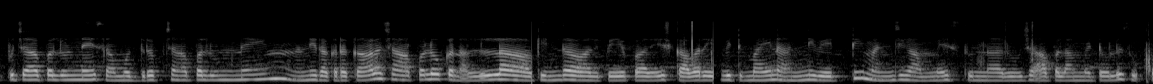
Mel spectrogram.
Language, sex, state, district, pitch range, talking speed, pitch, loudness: Telugu, female, Andhra Pradesh, Guntur, 190-215 Hz, 130 wpm, 205 Hz, -28 LUFS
